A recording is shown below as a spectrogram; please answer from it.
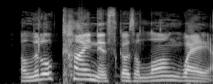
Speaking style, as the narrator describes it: I sneered

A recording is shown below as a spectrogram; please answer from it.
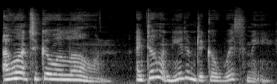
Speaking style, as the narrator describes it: said curtly

